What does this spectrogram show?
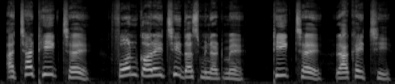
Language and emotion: Maithili, neutral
